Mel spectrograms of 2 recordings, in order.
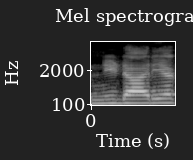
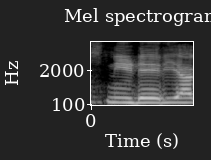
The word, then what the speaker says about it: Cnidaria: अभी देखो इसको प्रोनाउंसिएशन में कुछ टीचर्स सी को प्रोनाउंस ही नहीं करते और निडारिया कहते हैं, कुछ निडेरिया कहते हैं, कुछ स्नीडेरिया कहते हैं, स्नीडेरिया, ठीक है।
